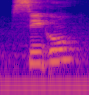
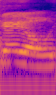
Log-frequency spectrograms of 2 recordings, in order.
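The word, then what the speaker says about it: Sgaeyl: I pronounce it as Seagull. No, it's Gail. Yeah, it is with a silent. Yeah, it's Gail.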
